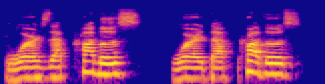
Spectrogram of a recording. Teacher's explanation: tenemos como el énfasis en pro, ahí está el sonido más fuerte o la sílaba tónica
